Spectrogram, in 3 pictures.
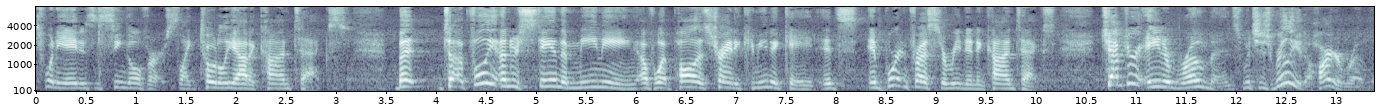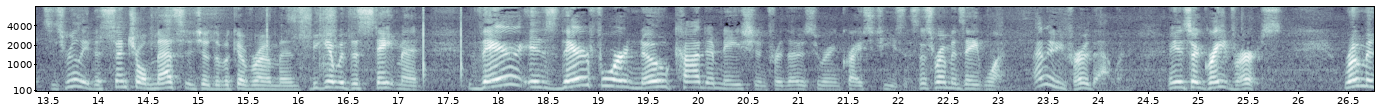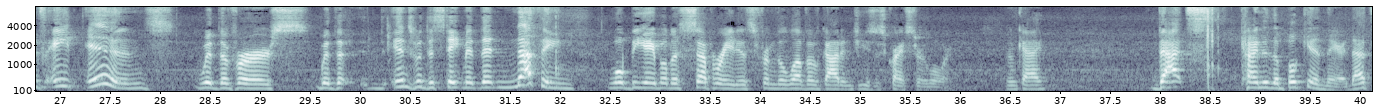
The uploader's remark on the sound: One of the itchier sermons preached at Resurrection church.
